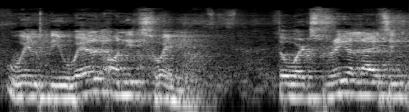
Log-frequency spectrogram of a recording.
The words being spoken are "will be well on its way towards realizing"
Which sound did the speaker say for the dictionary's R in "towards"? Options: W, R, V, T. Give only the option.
W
